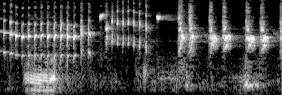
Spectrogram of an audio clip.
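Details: Cendet, or long-tailed shrike, in 'tembakan' song for training songbirds: a fast chattering trill with a lower nasal warble, brief whistles, then loud paired high chirps.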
